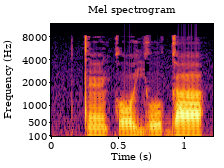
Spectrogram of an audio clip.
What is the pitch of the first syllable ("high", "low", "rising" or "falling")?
low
